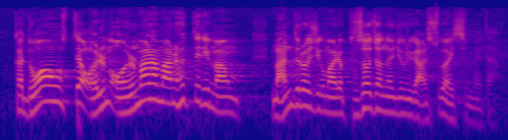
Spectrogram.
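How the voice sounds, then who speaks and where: Amid audible room echo, a man talks at a fairly quick pace with a fairly high pitch and very wide pitch swings. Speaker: creation science missionary lecturer. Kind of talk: lecture. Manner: fast; animated.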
